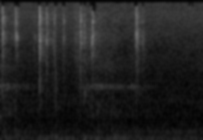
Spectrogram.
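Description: Typing on a computer keyboard, quiet, fast irregular clicks of several keystrokes in a short burst, close but faint, with no speech.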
